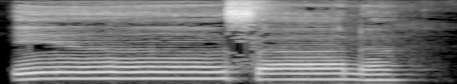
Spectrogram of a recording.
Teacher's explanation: Jadi setengah huruf nun, terus dilanjutkan persiapan ketika mendengung itu bibir sudah membentuk kepada huruf sin. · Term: bacaan ikhfa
